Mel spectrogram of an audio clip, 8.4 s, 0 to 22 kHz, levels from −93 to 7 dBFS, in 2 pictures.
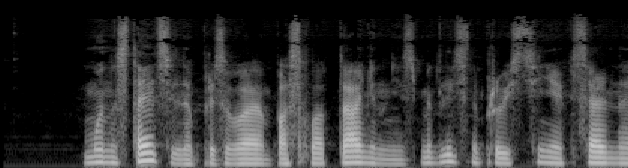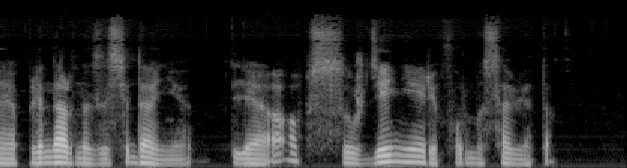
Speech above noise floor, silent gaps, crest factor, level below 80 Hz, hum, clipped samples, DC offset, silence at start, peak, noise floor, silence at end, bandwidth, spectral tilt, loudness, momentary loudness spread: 48 dB; none; 22 dB; -54 dBFS; none; under 0.1%; under 0.1%; 0.55 s; -2 dBFS; -71 dBFS; 0.5 s; 15 kHz; -6.5 dB/octave; -24 LUFS; 12 LU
